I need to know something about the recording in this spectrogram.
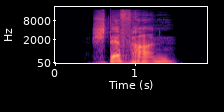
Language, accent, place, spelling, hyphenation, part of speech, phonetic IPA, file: German, Germany, Berlin, Stephan, Ste‧phan, proper noun, [ˈʃtɛfan], De-Stephan.ogg
- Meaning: a male given name, variant of Stefan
